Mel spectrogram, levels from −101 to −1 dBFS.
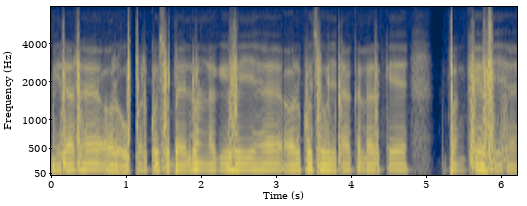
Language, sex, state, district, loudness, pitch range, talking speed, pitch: Hindi, male, Bihar, Patna, -19 LUFS, 105-110 Hz, 165 wpm, 110 Hz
